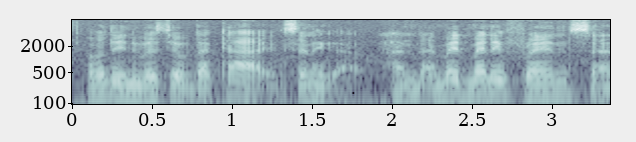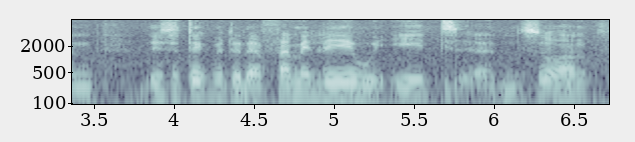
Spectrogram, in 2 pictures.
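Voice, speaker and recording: Audible room echo follows a man talking at a very fast pace. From Nigeria (born in Aba, southeast). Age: 60s. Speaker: filmmaker. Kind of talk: TV interview. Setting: TV studio.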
